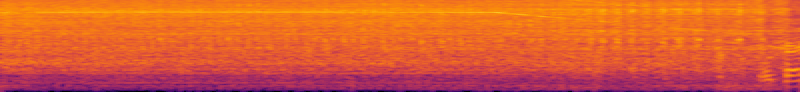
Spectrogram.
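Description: Hammer drill with a half-inch masonry bit boring into a concrete wall, the bit about half an inch in and just starting to bite. It runs steadily with a high whine that drops a little after halfway, then lets off and stops near the end.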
